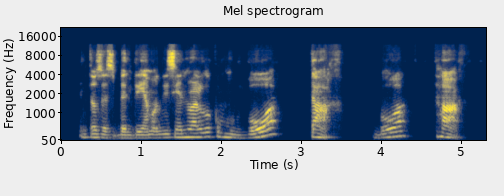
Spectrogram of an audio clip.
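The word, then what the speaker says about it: boa tarde: Es decir, si nos cuesta gesticular el sonido de la R francesa, pues podemos recurrir a pronunciarlo como una J. Entonces vendríamos diciendo algo como boa tag, boa tag.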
